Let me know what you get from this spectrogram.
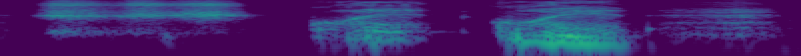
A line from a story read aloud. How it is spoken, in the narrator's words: kept whispering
